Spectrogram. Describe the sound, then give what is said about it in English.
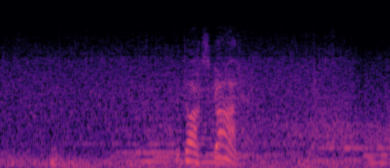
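Heavy rain pours down in a steady, dense hiss throughout, with a low rumble underneath, in the ending of the film Back to the Future Part II, when Marty seems to have lost Doc Brown. A man speaks briefly in the middle over the downpour. “The rain's starting to pour down, right when it seems like Marty has lost Doc Brown.”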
